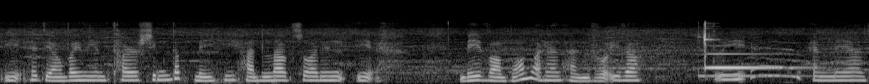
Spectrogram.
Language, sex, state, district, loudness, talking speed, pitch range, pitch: Mizo, female, Mizoram, Aizawl, -24 LUFS, 160 wpm, 185-210 Hz, 190 Hz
